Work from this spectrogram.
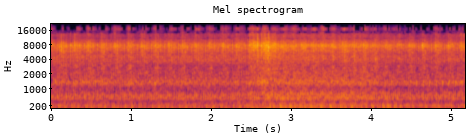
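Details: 1975 White 2-150 tractor diesel running for the first time in 19 years, with a secondhand exhaust and muffler and the intake cover off. Steady idle clatter with open intake hiss, running evenly and healthy.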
